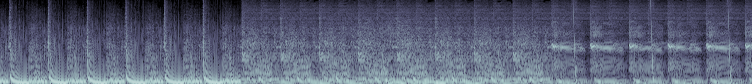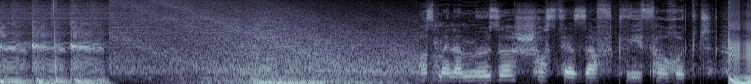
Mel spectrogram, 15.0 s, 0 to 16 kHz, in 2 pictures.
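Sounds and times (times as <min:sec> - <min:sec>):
kick drum: 0:00.0 - 0:06.9
bass line: 0:00.0 - 0:08.6
electronic dance music: 0:02.2 - 0:12.7
high synth stab: 0:02.4 - 0:12.2.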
